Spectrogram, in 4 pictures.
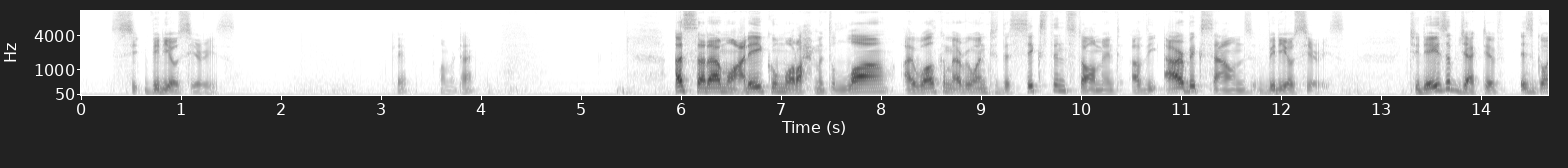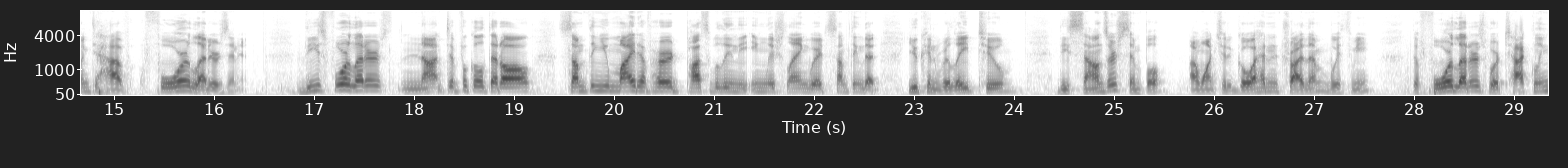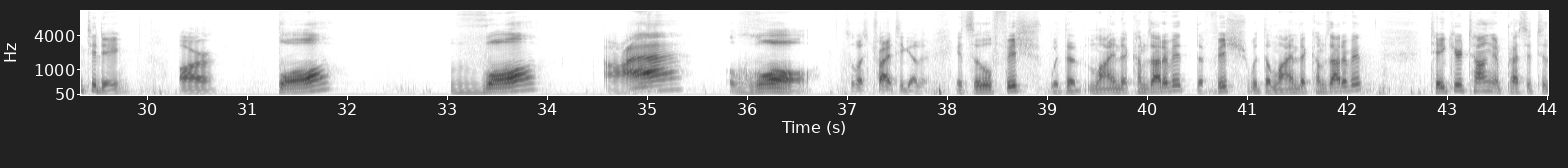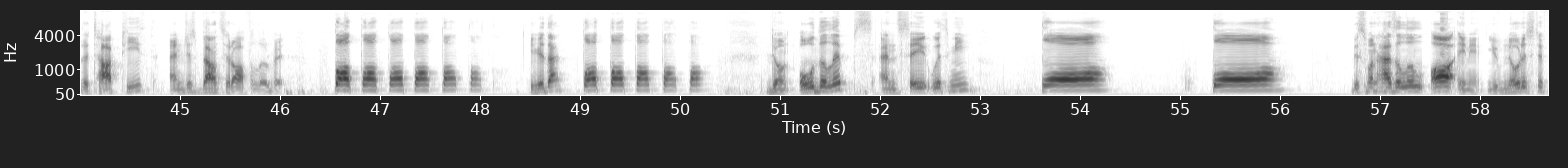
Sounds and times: Speech: 0:00.3 - 0:01.6, 0:03.1 - 0:04.0, 0:05.9 - 0:12.6, 0:13.3 - 0:32.0, 0:33.0 - 0:34.0, 0:34.6 - 0:42.2, 0:42.8 - 0:50.3, 0:50.9 - 0:53.0, 0:53.6 - 0:54.4, 0:55.3 - 0:56.1, 0:56.7 - 0:58.6.

